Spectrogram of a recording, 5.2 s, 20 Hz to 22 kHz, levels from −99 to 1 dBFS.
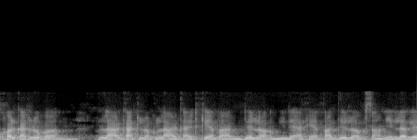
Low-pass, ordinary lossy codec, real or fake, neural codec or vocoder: none; none; fake; codec, 16 kHz, 4.8 kbps, FACodec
